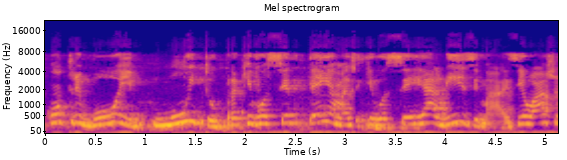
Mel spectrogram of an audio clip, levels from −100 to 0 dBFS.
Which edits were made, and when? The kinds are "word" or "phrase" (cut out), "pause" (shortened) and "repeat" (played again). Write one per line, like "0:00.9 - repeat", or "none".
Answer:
0:03.1 - word

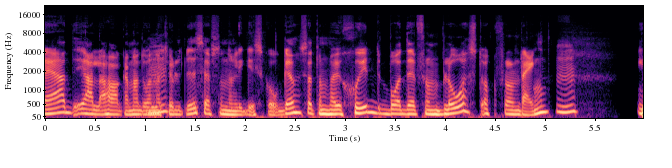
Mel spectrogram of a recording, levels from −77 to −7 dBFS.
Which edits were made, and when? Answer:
none

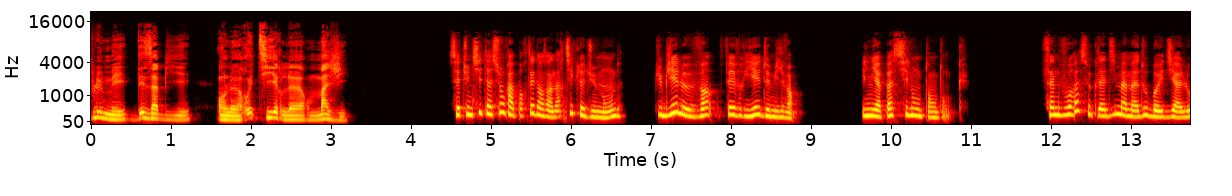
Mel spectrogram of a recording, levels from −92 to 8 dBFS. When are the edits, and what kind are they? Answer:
0:01.6 - word
0:12.3 - word
0:12.6 - word

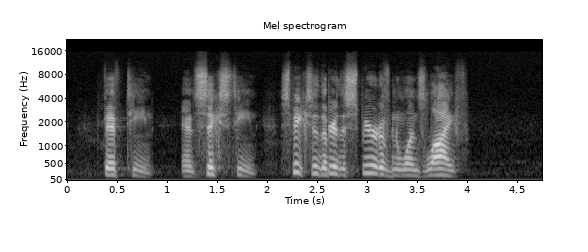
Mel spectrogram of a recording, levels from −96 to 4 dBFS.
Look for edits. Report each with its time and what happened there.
0:02.6 - word
0:03.2 - word

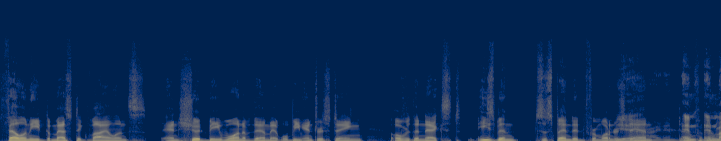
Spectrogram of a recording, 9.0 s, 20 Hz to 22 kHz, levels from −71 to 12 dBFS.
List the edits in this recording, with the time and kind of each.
0:02.0 - word
0:03.8 - word
0:07.6 - word

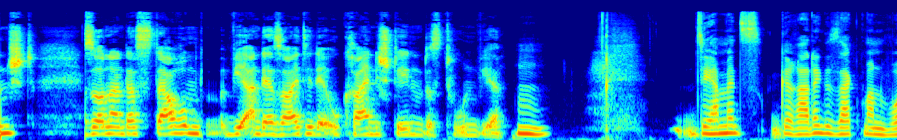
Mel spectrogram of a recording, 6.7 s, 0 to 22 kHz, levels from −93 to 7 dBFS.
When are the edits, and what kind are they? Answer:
0:01.5 - phrase

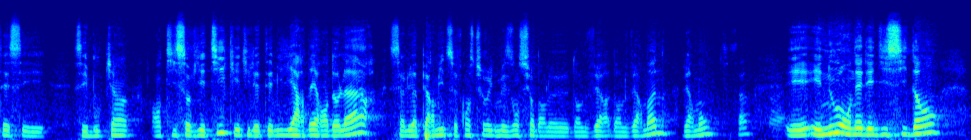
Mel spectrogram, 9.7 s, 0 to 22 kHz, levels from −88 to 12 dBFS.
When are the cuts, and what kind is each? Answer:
0:01.4 - pause
0:02.4 - word
0:03.8 - pause
0:04.6 - word
0:05.4 - word
0:06.8 - pause

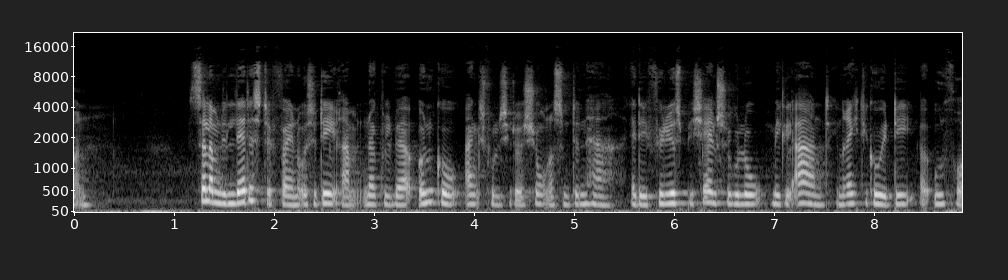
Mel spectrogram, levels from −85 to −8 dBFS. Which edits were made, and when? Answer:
none

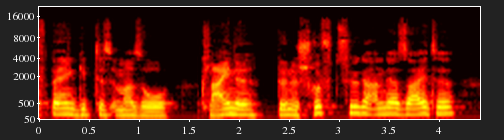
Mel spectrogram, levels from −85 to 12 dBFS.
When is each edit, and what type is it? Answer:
0:01.6 - word

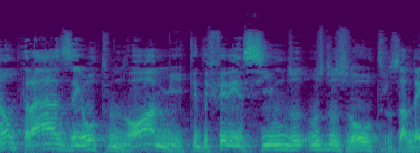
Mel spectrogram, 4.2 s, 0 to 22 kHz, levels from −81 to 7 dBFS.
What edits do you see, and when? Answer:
none

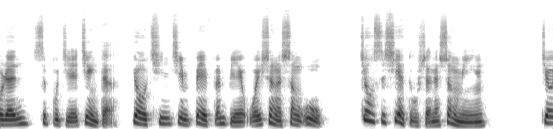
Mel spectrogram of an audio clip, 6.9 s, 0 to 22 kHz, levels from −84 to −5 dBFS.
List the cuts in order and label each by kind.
0:01.6 - pause

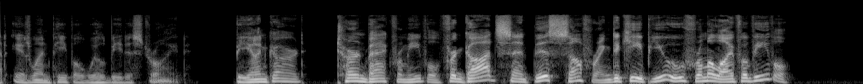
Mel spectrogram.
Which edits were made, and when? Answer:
none

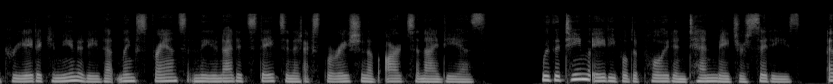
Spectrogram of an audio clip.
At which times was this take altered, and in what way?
0:03.0 - word
0:05.9 - word
0:06.2 - word

